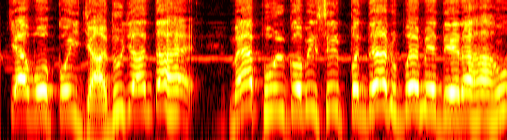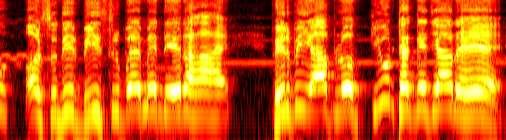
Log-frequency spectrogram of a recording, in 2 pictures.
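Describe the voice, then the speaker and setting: A man acts out a jealous cartoon shopkeeper with a strikingly high voice. He grumbles bitterly and schemes like someone wronged. Soft music plays underneath. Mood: aggrieved. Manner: grumbling, aggrieved. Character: bitter, scheming, envious male vegetable seller. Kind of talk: cartoon story acting.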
